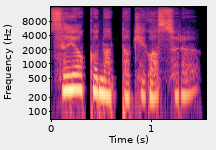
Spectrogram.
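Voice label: voice growth Japanese; ruina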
